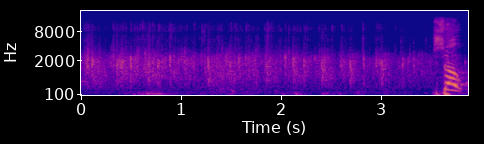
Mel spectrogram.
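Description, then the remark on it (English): An audience claps together in a steady, dense patter at moderate loudness, with a few faint voices underneath, ending in a sudden loud vocal whoop. “Oh, come on, let's give the Lord a big clap right there.”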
